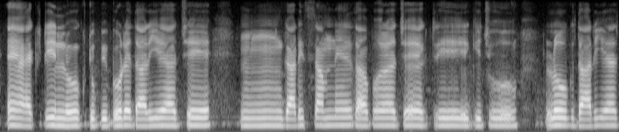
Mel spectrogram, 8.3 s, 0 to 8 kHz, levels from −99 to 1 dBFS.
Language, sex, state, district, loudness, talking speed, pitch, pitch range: Bengali, male, West Bengal, Jhargram, -15 LUFS, 115 wpm, 165 Hz, 160-170 Hz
